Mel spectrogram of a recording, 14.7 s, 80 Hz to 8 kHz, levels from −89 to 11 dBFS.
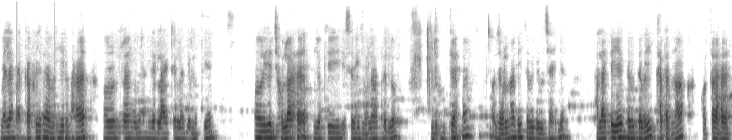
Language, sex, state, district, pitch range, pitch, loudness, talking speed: Hindi, male, Bihar, Gaya, 115-140 Hz, 125 Hz, -19 LUFS, 150 wpm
